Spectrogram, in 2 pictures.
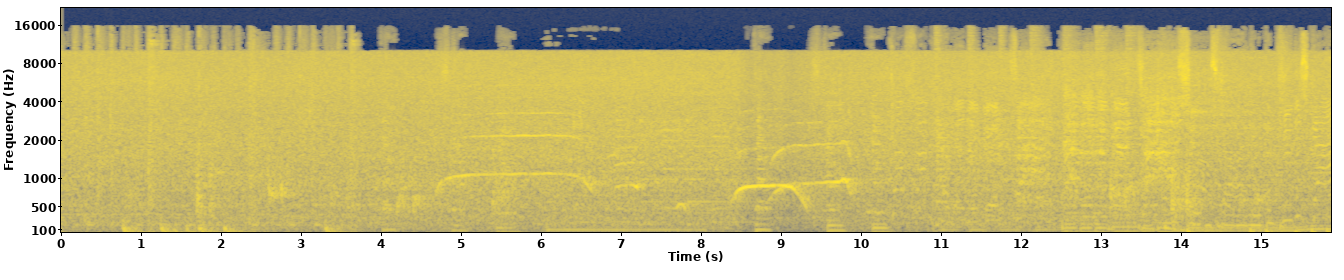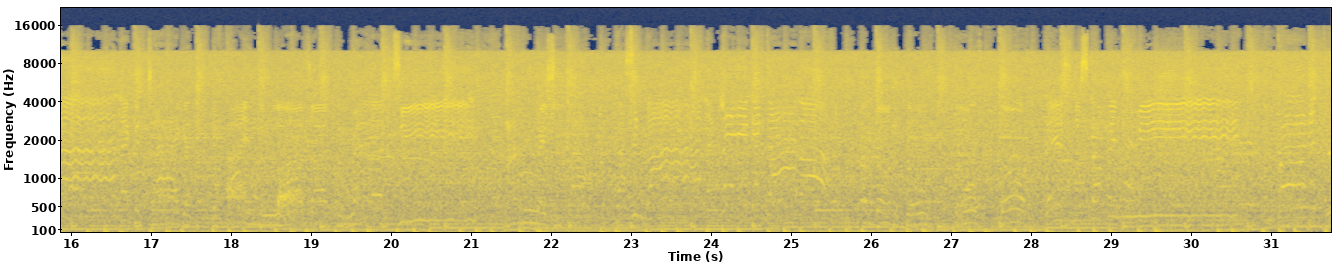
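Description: Steady rush of water pouring over a low dam's spillway, mixed with music whose regular beat comes in about twelve seconds in.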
